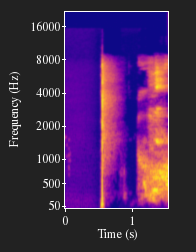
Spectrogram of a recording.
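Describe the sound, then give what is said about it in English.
A single sharp slap of a hand on bare skin, loud and crisp with a brief fading ring, followed after a short pause by a sustained breathy, tonal sound. “And I have to slap it again, right?”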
